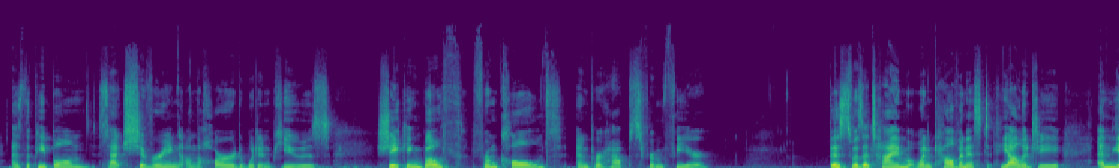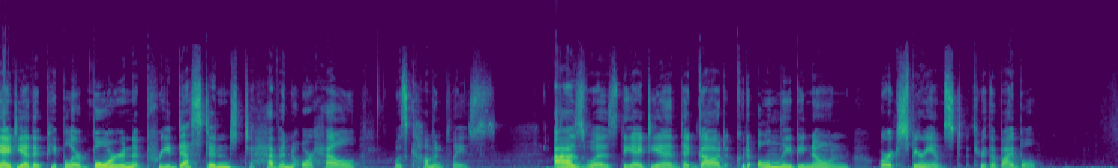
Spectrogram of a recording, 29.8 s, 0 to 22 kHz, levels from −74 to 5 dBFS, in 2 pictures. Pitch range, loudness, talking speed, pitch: 200-235 Hz, -18 LUFS, 110 wpm, 215 Hz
